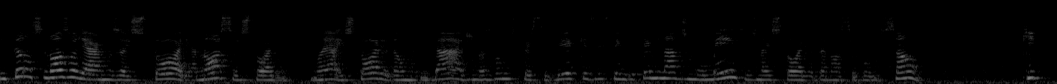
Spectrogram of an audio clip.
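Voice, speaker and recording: With audible room echo, a high-pitched woman talks at a moderate pace. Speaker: spiritist lecturer. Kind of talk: lecture. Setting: live stream on Facebook. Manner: soft-spoken. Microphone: too quiet at first, then boosted.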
